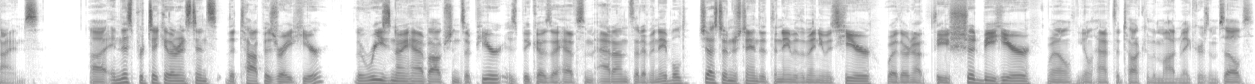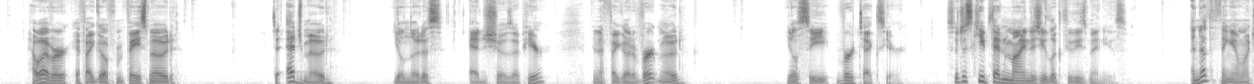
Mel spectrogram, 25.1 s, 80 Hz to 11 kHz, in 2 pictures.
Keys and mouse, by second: 14.7 2, 15.8-17.3 right drag, 18.1-19.5 middle drag, 19.5 1, 19.7 right click.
